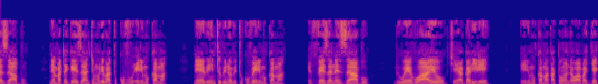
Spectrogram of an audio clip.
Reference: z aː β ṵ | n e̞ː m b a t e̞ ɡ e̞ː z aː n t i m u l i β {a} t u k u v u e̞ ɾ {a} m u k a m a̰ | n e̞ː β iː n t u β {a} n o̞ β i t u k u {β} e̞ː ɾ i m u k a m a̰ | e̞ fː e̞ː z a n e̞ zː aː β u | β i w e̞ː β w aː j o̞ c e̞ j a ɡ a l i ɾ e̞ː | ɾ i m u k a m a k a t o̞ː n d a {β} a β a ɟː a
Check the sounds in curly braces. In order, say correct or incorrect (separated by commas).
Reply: correct, incorrect, incorrect, incorrect, incorrect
